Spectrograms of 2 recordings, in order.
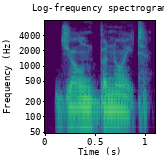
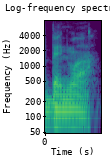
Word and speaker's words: Benoit: marathon was won by, this is how she pronounces her name, so I'll say it. Joan Benoit. Okay. She's from Maine. We would say Benoit.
